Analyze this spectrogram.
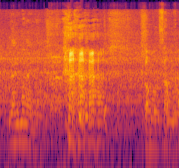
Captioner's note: laughs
